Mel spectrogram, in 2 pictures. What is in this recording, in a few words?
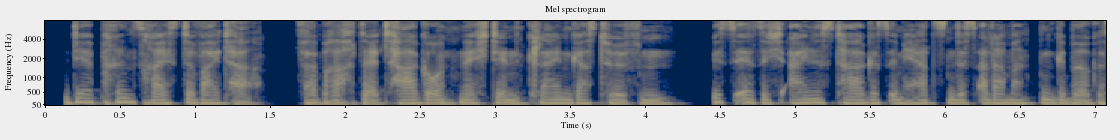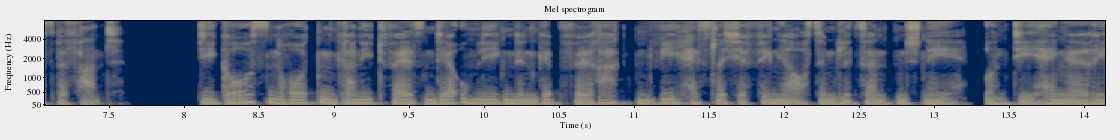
Narration German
